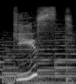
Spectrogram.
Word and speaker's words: geest: Okay, because I know you like ghost, so you gotta know how to pronounce ghost in Dutch. Geest?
